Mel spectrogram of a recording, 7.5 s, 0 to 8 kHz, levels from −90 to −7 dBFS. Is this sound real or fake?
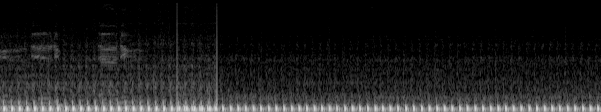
real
